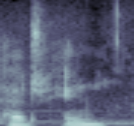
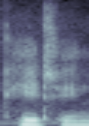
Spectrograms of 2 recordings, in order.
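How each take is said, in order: First: The name sounds like the word 'ka-ching'. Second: The name sounds like the word 'keychain'. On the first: "I don't like saying Kaching" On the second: "I always just say Keychain"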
